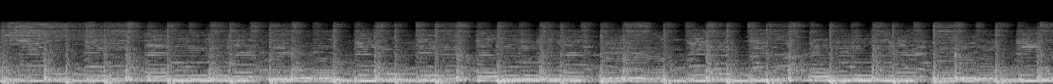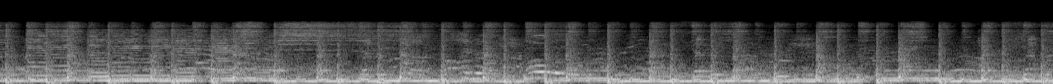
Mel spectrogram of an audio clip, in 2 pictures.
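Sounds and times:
distorted electric guitar: 0.0s - 21.0s
drum kit beat: 0.0s - 21.0s
electric bass: 0.0s - 21.0s.

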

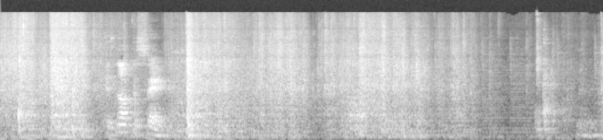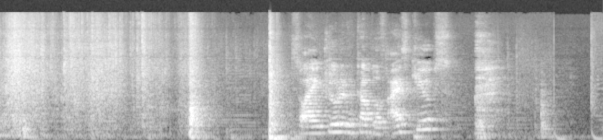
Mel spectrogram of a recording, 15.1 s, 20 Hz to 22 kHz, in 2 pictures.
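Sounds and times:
plastic bag of ice crinkling: 0.0s - 6.4s, 7.3s - 10.0s.

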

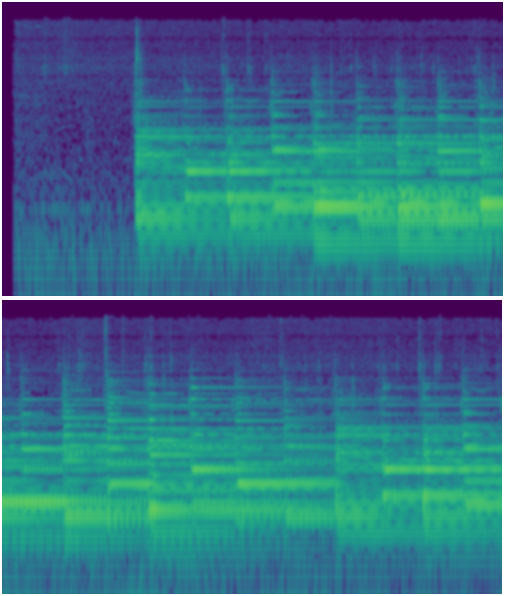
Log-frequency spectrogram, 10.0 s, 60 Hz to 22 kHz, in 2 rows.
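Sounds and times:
electronic keyboard piano: 1.3s - 10.0s.

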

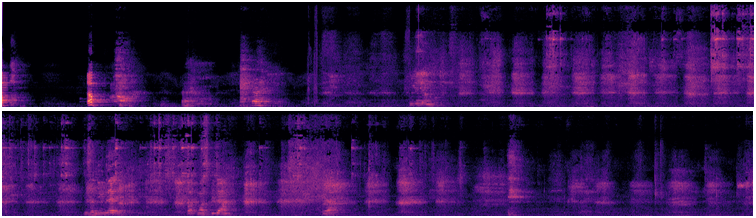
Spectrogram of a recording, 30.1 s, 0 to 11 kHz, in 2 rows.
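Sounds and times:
man breathing hard: 3.9s - 30.0s.

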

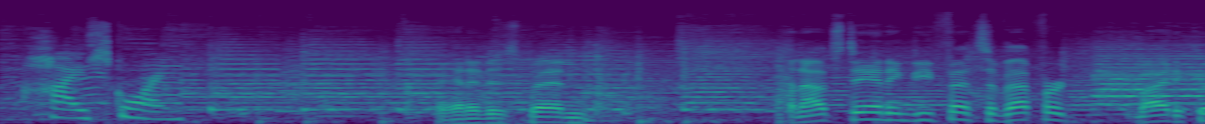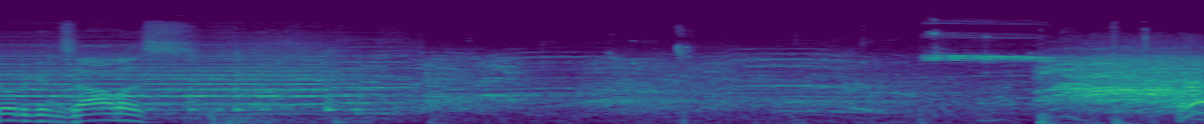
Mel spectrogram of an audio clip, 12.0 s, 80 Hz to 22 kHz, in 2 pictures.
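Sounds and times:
arena crowd hum: 5.4s - 12.0s.

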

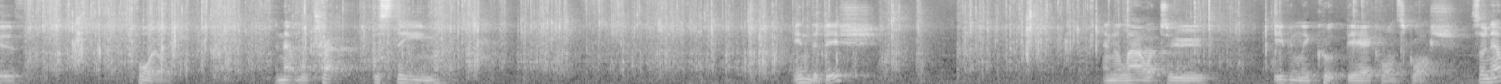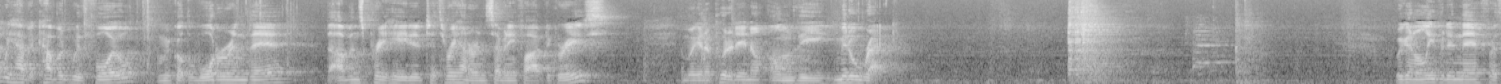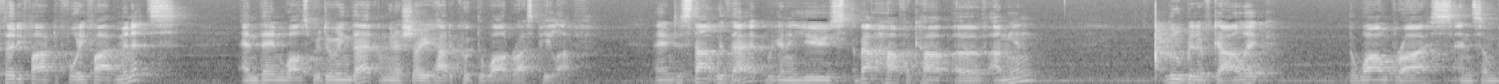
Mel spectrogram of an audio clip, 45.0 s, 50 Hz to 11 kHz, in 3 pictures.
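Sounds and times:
aluminium foil crinkling: 0.0s - 14.0s, 16.2s - 18.1s.

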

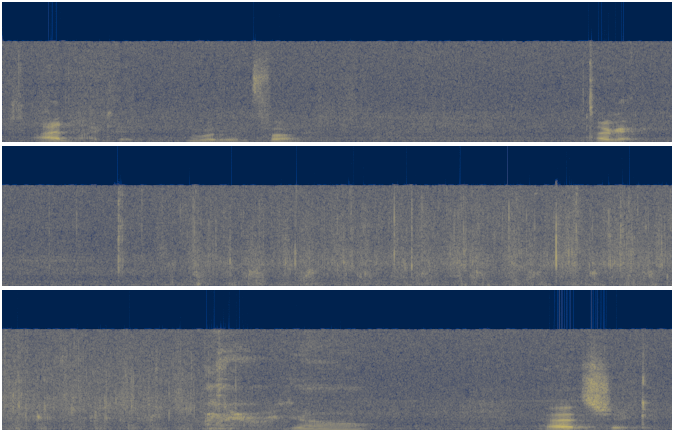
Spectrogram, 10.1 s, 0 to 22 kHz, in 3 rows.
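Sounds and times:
jar of soil and water shaken: 4.2s - 7.8s.

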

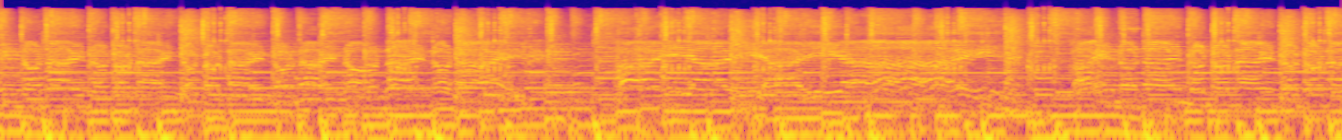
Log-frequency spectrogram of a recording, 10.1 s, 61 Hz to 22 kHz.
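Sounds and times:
bass guitar and keyboards: 0.0s - 10.0s
drums keeping a steady beat: 0.0s - 10.0s.

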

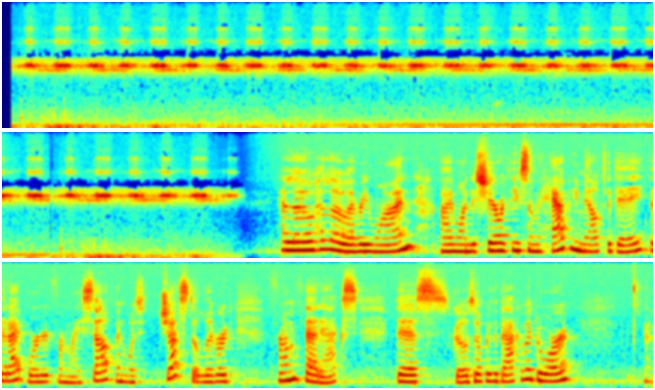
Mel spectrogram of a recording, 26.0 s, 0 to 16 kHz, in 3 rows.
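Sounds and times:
cricket chirping: 0.2s - 11.9s.

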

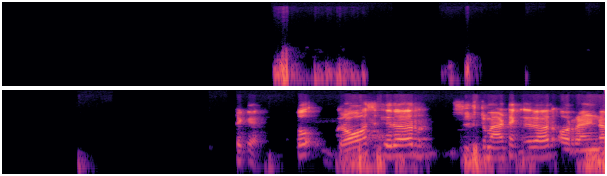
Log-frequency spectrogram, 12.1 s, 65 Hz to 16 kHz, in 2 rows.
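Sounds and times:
soft low thuds: 2.7s - 3.7s, 4.4s - 4.8s.

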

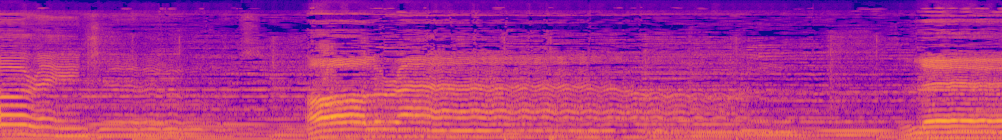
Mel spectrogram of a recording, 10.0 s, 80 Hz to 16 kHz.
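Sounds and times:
man singing a long note: 0.0s - 8.3s, 9.0s - 10.0s
instrumental accompaniment: 0.0s - 10.0s.

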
